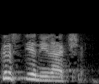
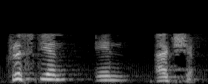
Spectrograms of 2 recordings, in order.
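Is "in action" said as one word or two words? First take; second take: one word; two words. First: In and action run together as one word. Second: In and action are separated as two words. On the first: The speaker calls it wrong. "a two-word concept" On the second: The speaker calls it right. "Three words"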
